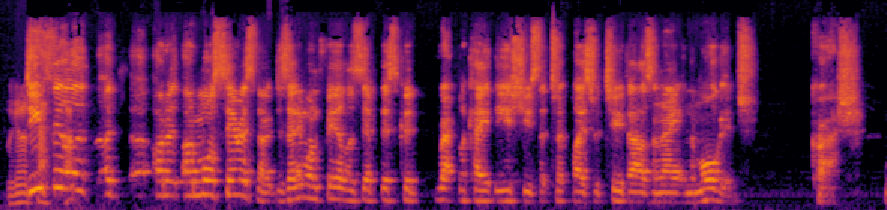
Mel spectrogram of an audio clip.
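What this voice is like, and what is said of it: British accent. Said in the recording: “I've got a British accent.”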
